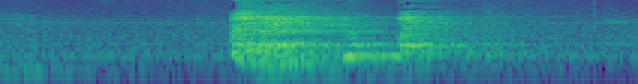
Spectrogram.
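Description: A person coughing twice in quick succession, about a second in, the first cough longer and louder than the second.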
